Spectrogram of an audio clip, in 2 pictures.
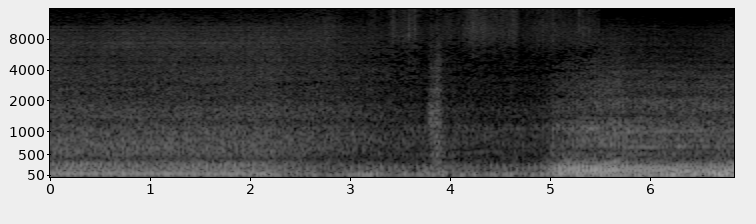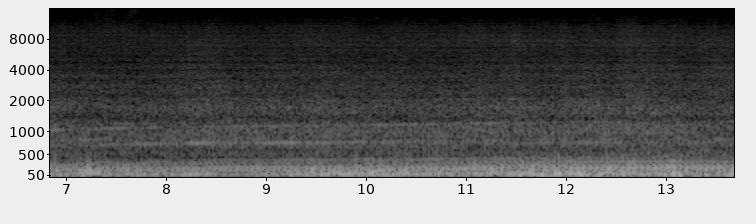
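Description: An engine rumbles steadily as an off-road vehicle drives through water.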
